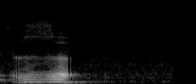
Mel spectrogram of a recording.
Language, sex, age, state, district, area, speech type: Kashmiri, male, 30-45, Jammu and Kashmir, Anantnag, rural, read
